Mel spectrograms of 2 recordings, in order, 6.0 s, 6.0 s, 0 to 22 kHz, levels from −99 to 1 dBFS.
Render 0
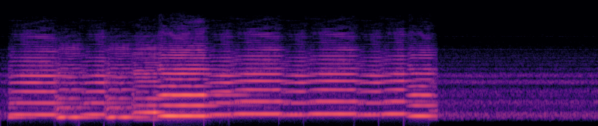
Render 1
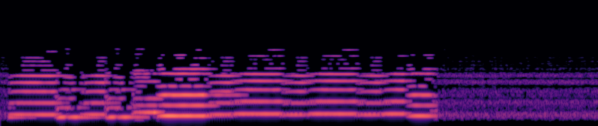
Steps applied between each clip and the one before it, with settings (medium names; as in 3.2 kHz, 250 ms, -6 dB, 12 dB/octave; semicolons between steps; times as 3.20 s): spectral gate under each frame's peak -20 dB strong; band-stop 3.1 kHz, Q 18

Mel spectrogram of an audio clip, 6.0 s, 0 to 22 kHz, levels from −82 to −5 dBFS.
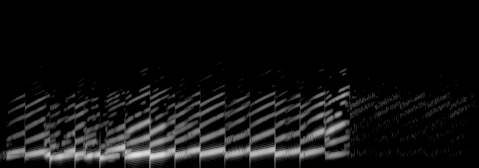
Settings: level rider gain up to 11 dB; band-pass sweep 340 Hz -> 3.7 kHz, 3.71–4.58 s; vibrato with a chosen wave saw up 3.2 Hz, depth 250 cents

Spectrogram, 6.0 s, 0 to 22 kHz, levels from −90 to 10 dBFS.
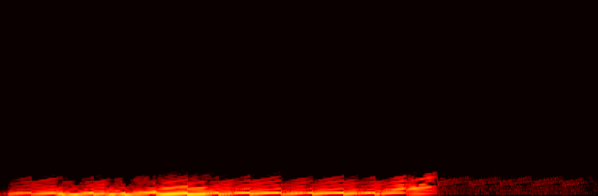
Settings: saturation -18.5 dBFS, distortion -16 dB; Gaussian low-pass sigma 5.5 samples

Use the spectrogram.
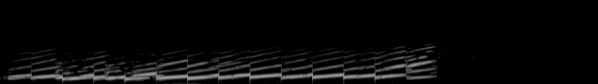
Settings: compression 5:1, threshold -31 dBFS, peak gain reduction 9 dB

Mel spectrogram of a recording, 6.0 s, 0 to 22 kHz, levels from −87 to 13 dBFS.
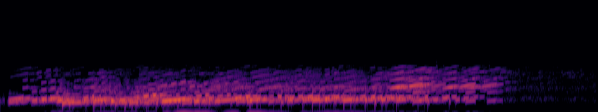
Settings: random holes in the spectrogram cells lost 36%; feedback comb 830 Hz, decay 0.32 s, mix 70%; multi-tap echo 70/104/233/528/743/807 ms -6/-11.5/-15.5/-6/-11.5/-19 dB; trim +5.5 dB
